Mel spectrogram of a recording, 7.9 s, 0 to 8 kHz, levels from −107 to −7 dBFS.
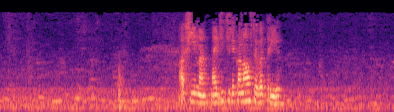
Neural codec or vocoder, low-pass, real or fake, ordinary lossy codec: none; 7.2 kHz; real; MP3, 24 kbps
